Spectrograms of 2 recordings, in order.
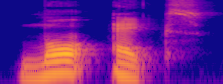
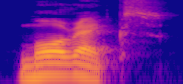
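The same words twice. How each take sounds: First: The words are said with no r between them. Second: An r sound joins the two words together. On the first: "Firstly without linking" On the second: "secondly with linking"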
